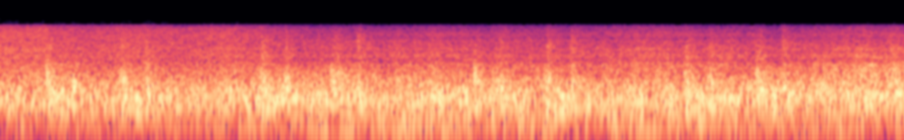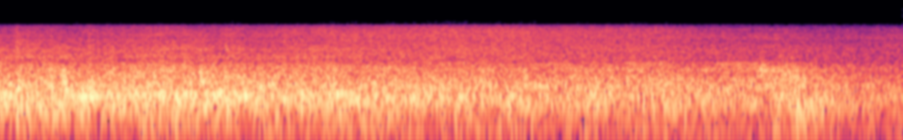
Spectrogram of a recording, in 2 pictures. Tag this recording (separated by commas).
Vehicle, Train, outside, urban or man-made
